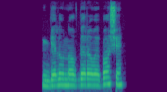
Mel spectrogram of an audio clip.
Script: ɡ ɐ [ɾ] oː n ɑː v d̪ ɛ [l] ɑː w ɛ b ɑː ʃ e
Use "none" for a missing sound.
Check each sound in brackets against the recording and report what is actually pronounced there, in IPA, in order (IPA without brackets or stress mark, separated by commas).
l, ɾ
